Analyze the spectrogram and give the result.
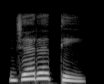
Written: ಝರತಿ

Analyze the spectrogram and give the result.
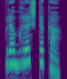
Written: ಪ್ರಭ್ರಷ್ಟಕ

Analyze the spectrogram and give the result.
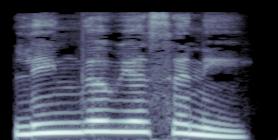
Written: ಲಿಂಗವ್ಯಸನಿ

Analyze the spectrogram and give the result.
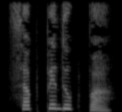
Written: ಸಪ್ಪೆತುಪ್ಪ

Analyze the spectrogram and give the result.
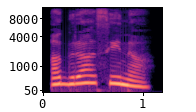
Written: ಅಗ್ರಾಸೀನೆ

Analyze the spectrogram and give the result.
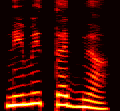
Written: ನಿಮಿತ್ತಜ್ಞ

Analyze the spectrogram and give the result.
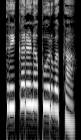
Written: ತ್ರಿಕರಣಪೂರ್ವಕ

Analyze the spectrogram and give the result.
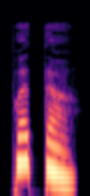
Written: ಪತ

